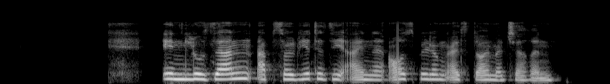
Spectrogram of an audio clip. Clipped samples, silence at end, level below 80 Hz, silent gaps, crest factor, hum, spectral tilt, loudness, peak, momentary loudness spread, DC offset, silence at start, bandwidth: under 0.1%; 0.55 s; -60 dBFS; 1.46-1.62 s; 18 dB; none; -5.5 dB/octave; -19 LUFS; -2 dBFS; 11 LU; under 0.1%; 1.15 s; 7.8 kHz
